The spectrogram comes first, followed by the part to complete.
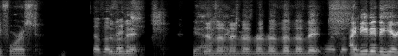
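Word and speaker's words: The VVitch: We did our longest after party ever for the witch, but can you please pronounce it correctly for us? The Vavitch.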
